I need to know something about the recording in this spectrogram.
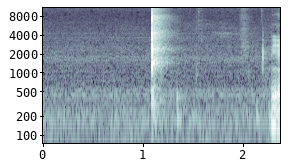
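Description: Pliers snip through a cable with a sharp click.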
